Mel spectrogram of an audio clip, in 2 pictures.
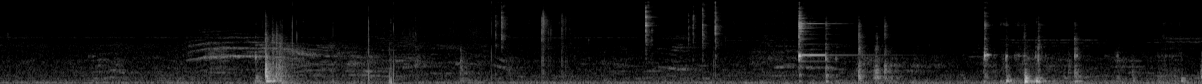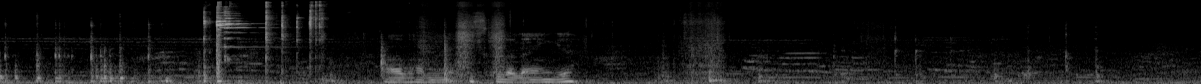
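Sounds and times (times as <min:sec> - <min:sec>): metal tools clinking together: 0:06.4 - 0:07.3, 0:08.0 - 0:08.7, 0:14.0 - 0:15.4.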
